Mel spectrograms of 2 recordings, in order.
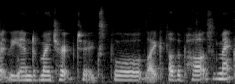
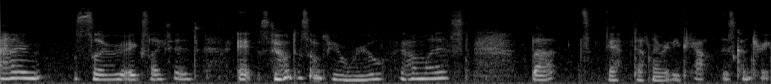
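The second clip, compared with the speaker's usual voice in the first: quiet, soft, excited half-whispered chatter; 3 semitones higher, 8 dB quieter than usual. Talking to viewers at four A M before leaving for Mexico, half-whispering. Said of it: "I am whispering because right now it is about four A M".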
